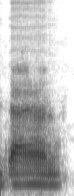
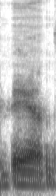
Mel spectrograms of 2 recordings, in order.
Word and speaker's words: Dayan: It's, well, if you're going to be correct in terms of origin, it would be Dayan from a accuracy perspective. But as you know, in our country, nobody ever gets their name pronounced right. So I've grown up and had everybody say Dayan. So it doesn't really matter. I answer to both.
